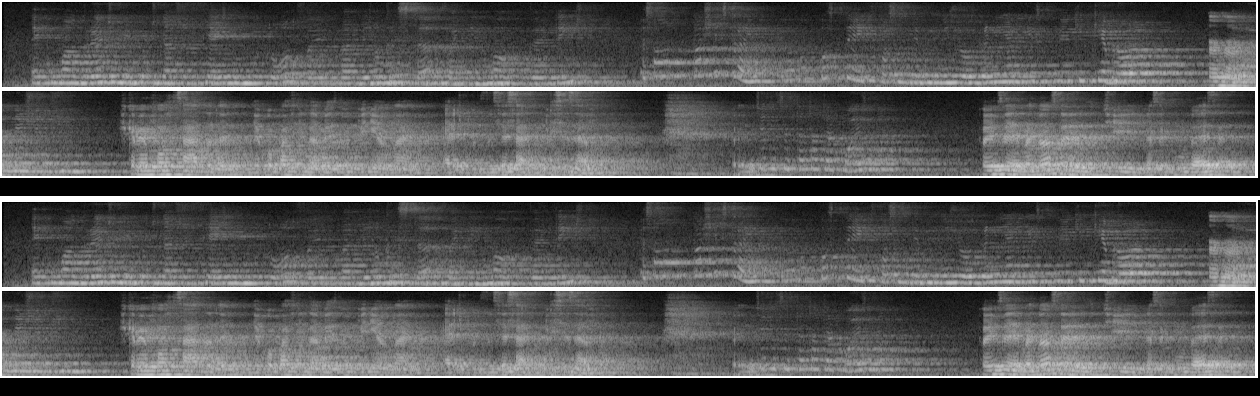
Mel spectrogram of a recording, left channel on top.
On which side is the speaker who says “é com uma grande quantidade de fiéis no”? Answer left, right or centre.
Left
